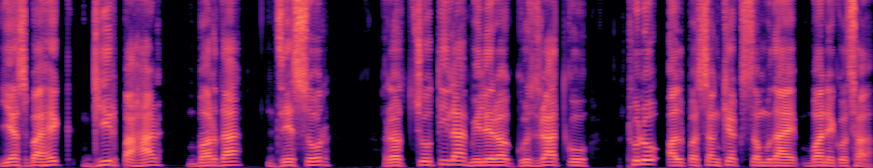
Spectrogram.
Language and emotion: Nepali, neutral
